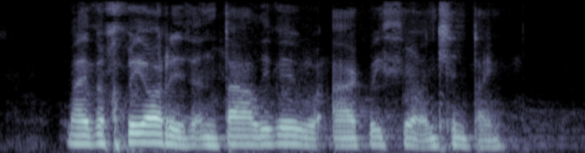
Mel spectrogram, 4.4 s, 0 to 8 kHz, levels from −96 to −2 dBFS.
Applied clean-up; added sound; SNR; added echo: neural separator model SepFormer DNS4.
